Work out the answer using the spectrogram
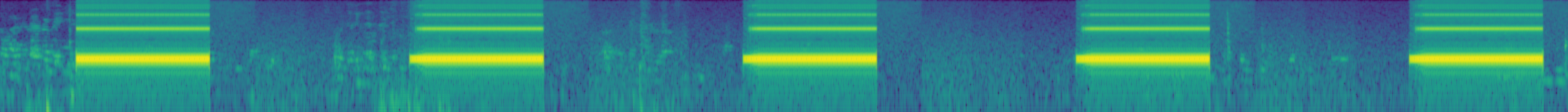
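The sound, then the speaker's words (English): A telephone rings out on a placed call: five long, steady buzzing ring tones of about two seconds each, separated by even pauses with faint background noise. “Okay, dialing.”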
